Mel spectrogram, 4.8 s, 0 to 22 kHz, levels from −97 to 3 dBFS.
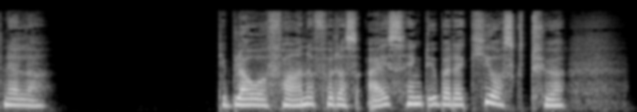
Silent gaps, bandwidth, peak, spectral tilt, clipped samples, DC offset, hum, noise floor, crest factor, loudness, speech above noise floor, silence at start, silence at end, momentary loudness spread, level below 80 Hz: none; 15.5 kHz; -4 dBFS; -5 dB/octave; under 0.1%; under 0.1%; none; under -90 dBFS; 18 dB; -21 LUFS; over 69 dB; 0.05 s; 0.3 s; 7 LU; -58 dBFS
